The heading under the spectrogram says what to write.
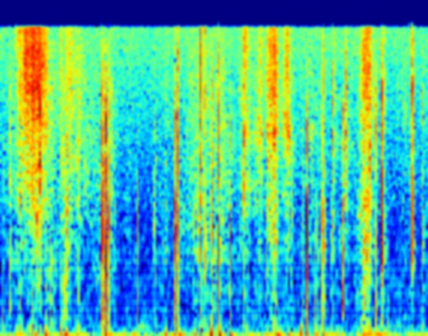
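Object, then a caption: Patent leather wallet. A dark red, glossy patent leather wallet is tapped and scratched with fingernails, producing a quick series of sharp clicks and dry scratchy rasps over a low steady hum. The taps are short with almost no ring, and bursts of bright, crinkly scratching come between them.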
